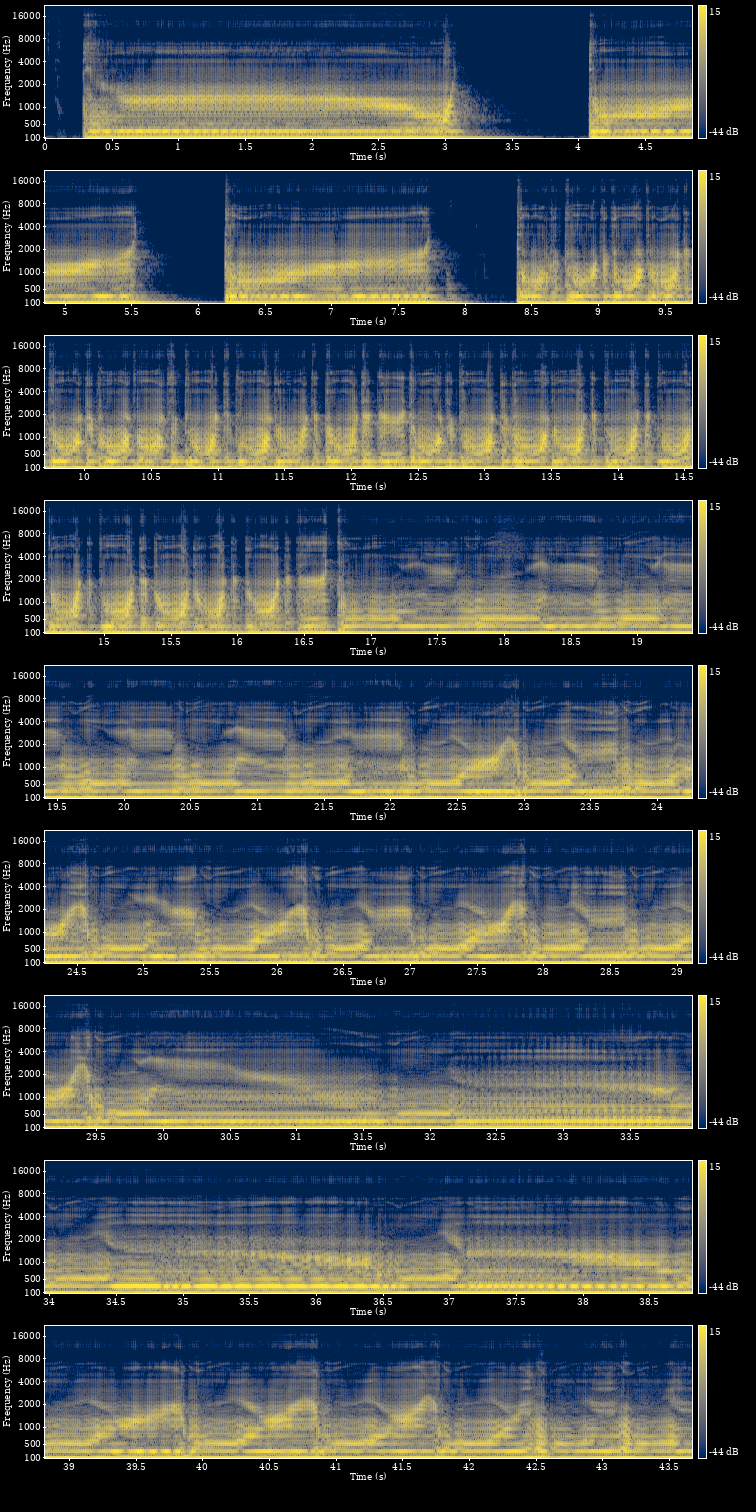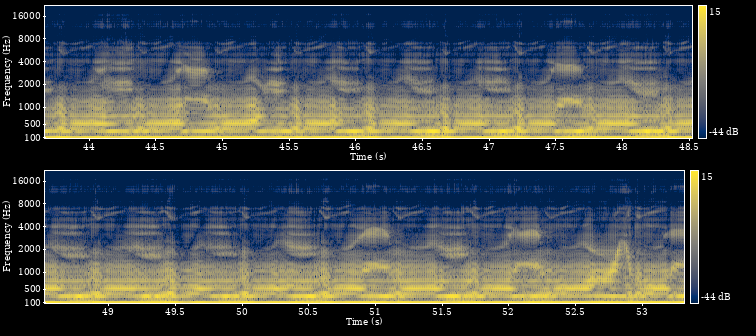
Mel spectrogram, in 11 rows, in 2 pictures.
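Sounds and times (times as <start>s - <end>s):
maple concert didgeridoo: 0.3s - 3.3s, 4.1s - 53.3s.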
